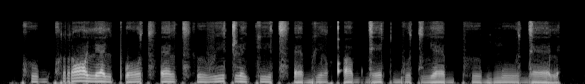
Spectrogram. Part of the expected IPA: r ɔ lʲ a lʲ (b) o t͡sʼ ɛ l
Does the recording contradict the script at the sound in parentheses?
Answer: yes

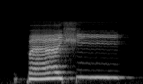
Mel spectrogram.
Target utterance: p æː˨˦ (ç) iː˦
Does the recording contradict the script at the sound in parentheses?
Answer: no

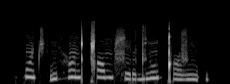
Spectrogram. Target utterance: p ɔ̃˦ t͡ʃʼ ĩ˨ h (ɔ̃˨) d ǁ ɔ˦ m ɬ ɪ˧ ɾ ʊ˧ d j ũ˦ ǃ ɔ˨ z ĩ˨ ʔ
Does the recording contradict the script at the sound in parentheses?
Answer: yes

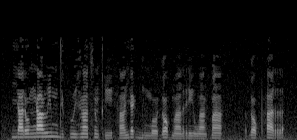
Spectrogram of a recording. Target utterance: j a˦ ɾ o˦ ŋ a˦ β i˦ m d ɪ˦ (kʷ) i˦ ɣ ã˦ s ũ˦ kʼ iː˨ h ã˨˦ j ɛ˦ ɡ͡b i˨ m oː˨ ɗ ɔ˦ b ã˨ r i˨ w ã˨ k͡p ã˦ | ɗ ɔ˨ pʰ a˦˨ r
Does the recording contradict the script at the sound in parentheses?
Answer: no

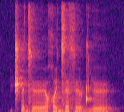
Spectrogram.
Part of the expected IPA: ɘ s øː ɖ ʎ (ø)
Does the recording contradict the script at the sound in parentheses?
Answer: no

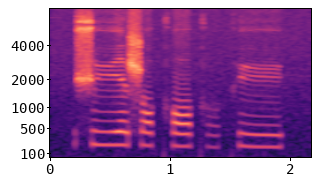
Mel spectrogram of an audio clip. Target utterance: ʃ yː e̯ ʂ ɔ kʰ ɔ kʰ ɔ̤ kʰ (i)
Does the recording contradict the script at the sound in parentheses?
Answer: yes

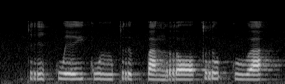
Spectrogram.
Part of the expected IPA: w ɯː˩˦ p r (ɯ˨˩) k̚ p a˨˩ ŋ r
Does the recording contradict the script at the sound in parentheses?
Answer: no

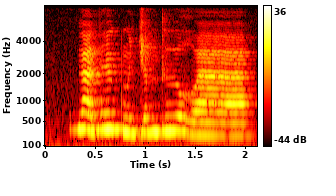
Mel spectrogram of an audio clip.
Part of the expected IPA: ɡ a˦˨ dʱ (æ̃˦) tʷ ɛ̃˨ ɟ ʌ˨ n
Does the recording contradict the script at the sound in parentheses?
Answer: yes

